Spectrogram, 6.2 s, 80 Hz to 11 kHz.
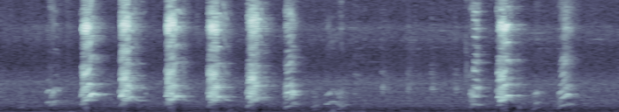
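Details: ['Shih Tzu together with 19-day-old puppies, giving a burst of six loud, bright yaps, a short pause, then a few more quick barks over a faint constant hum.']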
